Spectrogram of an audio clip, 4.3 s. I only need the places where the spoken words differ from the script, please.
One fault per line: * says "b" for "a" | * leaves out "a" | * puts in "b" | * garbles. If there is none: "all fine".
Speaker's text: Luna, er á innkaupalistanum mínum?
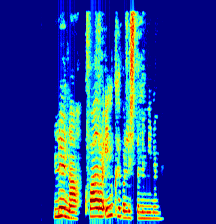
* puts in "hvað"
